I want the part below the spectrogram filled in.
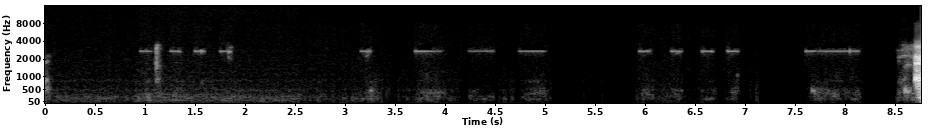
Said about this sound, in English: That's that beeping noise of the blow thing.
